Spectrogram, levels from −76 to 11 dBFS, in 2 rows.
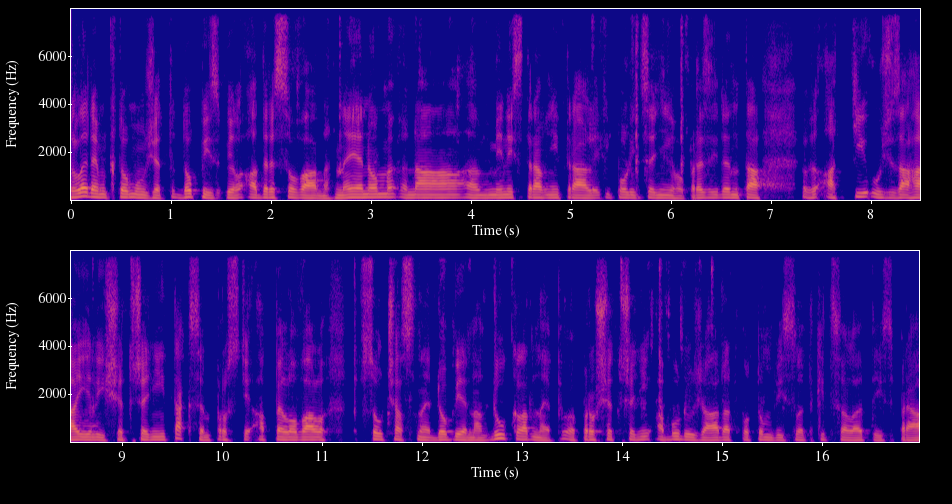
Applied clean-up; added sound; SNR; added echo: neural mask model Resemble Enhance denoiser.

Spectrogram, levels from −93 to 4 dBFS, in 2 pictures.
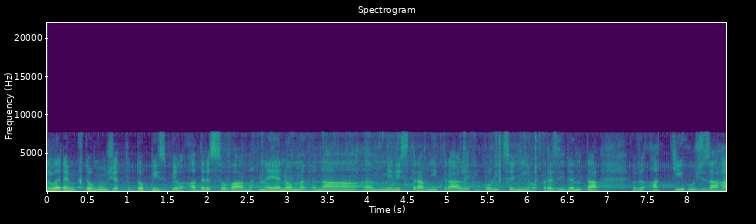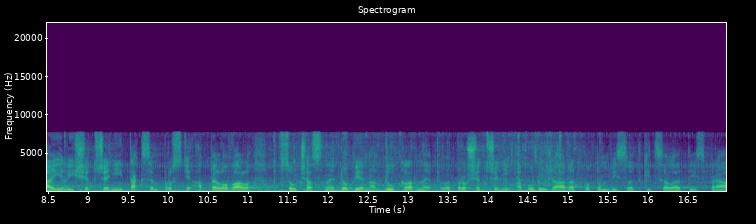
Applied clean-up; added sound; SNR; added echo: none; Engine; 16 dB; none.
